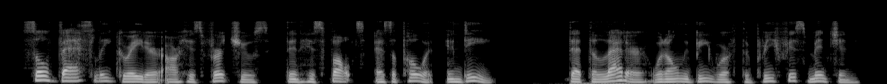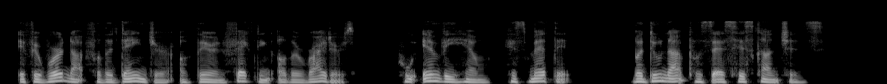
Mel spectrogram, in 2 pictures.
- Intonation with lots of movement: No, average, 4.4 semitones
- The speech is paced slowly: No, average, 155 wpm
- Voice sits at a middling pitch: No, low, 120 Hz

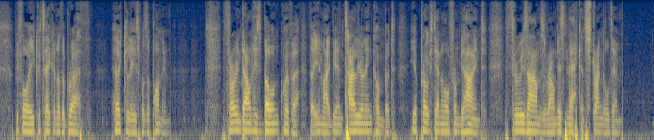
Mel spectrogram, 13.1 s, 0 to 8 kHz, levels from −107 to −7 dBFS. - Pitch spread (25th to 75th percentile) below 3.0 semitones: Yes, narrow, 2.4 semitones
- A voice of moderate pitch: No, low, 120 Hz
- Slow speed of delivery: No, average, 170 wpm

